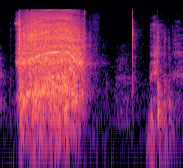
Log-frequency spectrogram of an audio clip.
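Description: A cordless power drill spinning out trim bolts on a Toyota Tundra pickup, one loud high-pitched whir lasting under a second, followed by a sharp click and softer handling noises.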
